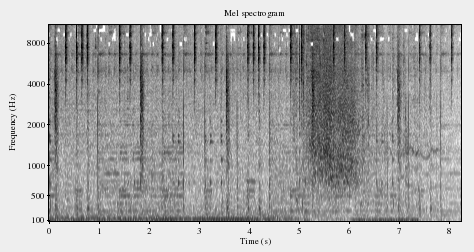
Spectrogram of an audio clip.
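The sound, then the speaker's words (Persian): A car engine rumbles steadily, then a harsh burst of hissing noise rises as if tires skid under hard braking as a person selling tissues jumps in front of the car, fading as the engine settles near the end. “دستمال میپری جلوی ماشین دستمال بفروشی؟”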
